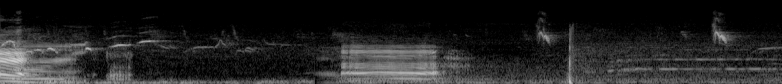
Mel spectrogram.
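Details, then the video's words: Grazing tame cattle in a green pasture at morning time in open countryside: a short moo at the start, a faint one, then a full, strong moo of about a second, with scattered bird chirps and whistles around. "Suara Sapi Lembu Menggema di Ladang"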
